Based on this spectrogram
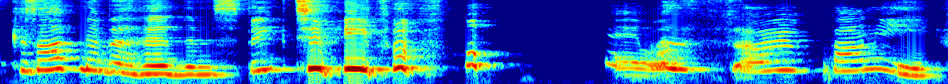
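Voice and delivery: high, loud voice breaking into laughter; laughing. Real, not acted. Storyteller cracking up at her earbuds talking, laughing. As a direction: crack up while talking, pitch shooting up. Cracks up telling the funny part.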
